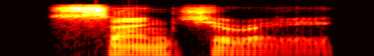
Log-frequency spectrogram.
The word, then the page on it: sanctuary: British English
